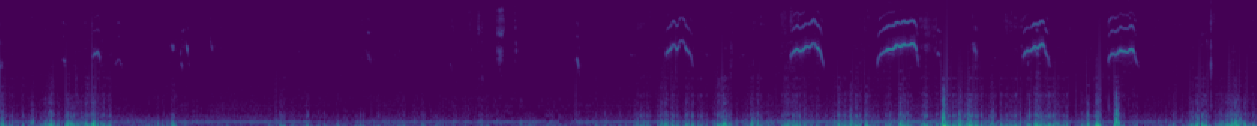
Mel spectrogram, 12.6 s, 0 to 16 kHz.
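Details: Bald eagle at the nest where the first egg hatched in December 2022: quiet rustling at first, then a run of piercing, downslurred chirps repeated roughly twice a second, over a constant low hum.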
